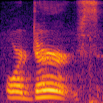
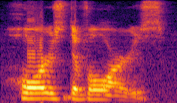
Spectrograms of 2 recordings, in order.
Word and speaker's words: hors d'oeuvres: So apparently it's not whore door, it's hors d'oeuvres. I once saw somebody refer to them as whores d'ivores.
